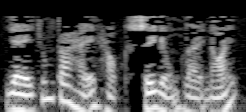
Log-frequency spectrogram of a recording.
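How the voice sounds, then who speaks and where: A man presenting a scripted radio talk programme, reading in a calm, measured way. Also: mid-range voice, breathy edge, dry recording. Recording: dull lo-fi radio recording.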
